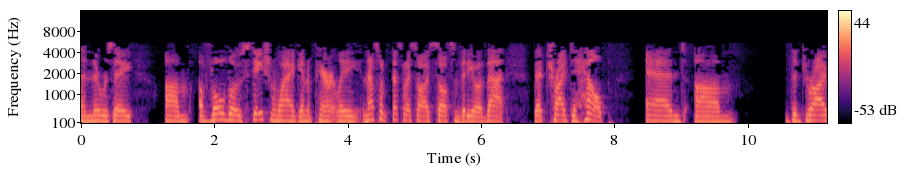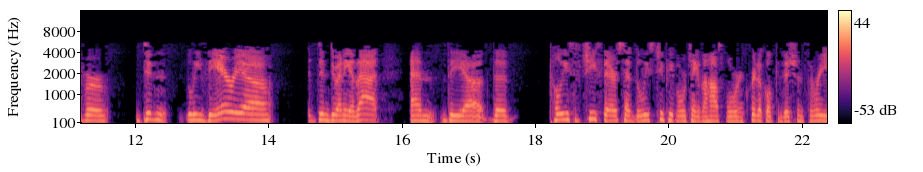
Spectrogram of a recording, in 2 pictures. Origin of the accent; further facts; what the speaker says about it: Philadelphia, Pennsylvania, United States; as they say, where I grew up in Philly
